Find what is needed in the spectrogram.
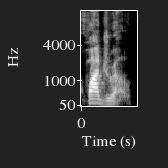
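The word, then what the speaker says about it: QDRO: issue something called a qualified Domestic Relations order pronounced Quadro so they will send that to the plan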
